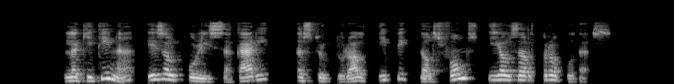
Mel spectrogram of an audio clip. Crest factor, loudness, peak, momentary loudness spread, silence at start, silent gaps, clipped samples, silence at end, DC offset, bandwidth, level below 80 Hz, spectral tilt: 18 dB; -18 LUFS; -2 dBFS; 11 LU; 0.65 s; 2.70-2.96 s, 3.69-3.77 s, 4.12-4.18 s, 4.80-4.87 s; under 0.1%; 0.65 s; under 0.1%; 8 kHz; -60 dBFS; -4 dB/octave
